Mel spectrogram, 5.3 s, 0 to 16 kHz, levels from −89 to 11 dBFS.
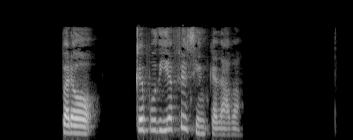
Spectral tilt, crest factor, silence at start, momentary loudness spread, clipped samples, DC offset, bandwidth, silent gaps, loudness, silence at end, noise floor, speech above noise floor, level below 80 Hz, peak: -3.5 dB/octave; 20 dB; 0.95 s; 14 LU; under 0.1%; under 0.1%; 8 kHz; 1.55-2.03 s; -18 LUFS; 1.7 s; under -90 dBFS; over 73 dB; -68 dBFS; -2 dBFS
